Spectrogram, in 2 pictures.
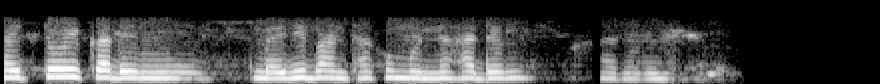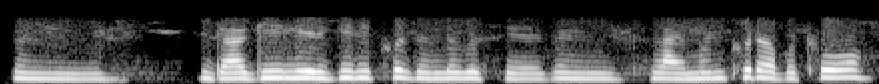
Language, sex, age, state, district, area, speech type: Bodo, female, 18-30, Assam, Baksa, rural, conversation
